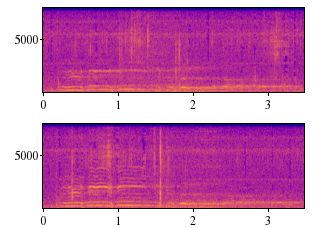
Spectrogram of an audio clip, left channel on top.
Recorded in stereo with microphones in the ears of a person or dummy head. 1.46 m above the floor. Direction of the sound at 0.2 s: 75° right (ahead or behind).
